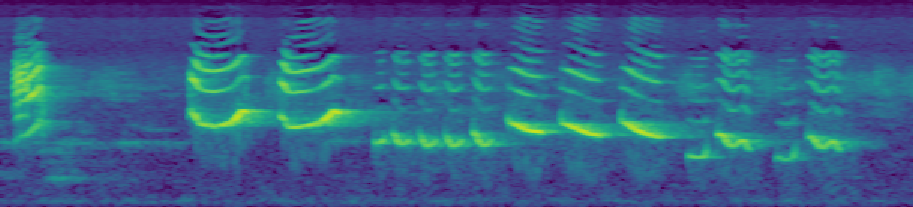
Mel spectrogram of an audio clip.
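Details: Caged hwamei kept for a year, singing indoors: loud clear whistled notes, a brief high opening burst, then repeated rising and falling slurred whistles in quick varied series, with a faint low hum beneath.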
